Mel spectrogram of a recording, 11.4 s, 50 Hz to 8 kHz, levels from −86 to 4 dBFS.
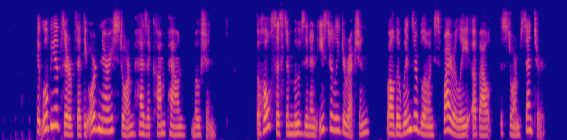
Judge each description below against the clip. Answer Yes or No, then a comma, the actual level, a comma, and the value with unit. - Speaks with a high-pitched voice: Yes, high, 195 Hz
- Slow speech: No, average, 160 wpm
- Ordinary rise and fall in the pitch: No, wide, 6.7 semitones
